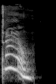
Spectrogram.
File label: Cartoon Game Voice "Down"; Cartoon Voice Sound Effects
